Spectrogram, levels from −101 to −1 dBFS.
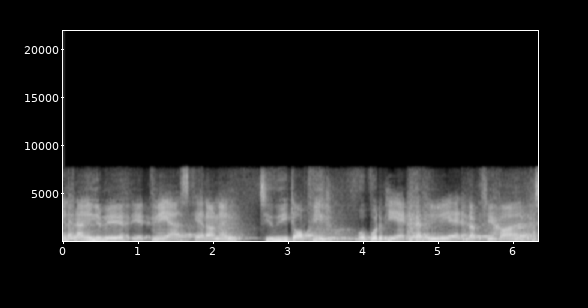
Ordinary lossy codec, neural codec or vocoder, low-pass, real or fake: none; codec, 16 kHz, 0.5 kbps, X-Codec, HuBERT features, trained on balanced general audio; none; fake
